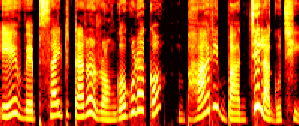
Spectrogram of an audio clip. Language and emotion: Odia, disgusted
